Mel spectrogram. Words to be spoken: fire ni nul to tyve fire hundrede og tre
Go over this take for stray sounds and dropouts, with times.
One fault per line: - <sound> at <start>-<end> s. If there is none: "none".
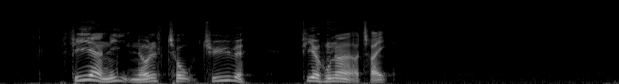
none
